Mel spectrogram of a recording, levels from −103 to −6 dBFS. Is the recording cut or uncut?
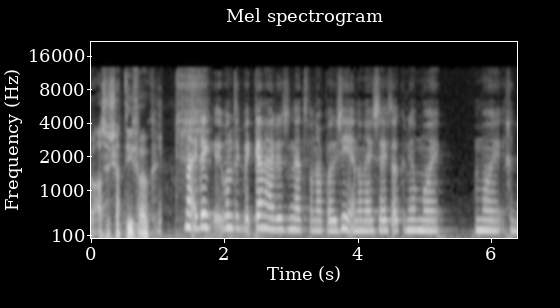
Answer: uncut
